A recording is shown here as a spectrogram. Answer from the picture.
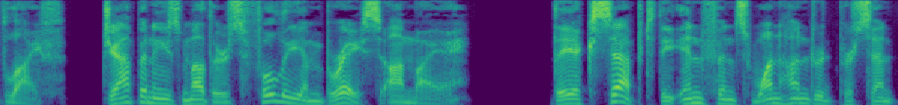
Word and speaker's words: amae: It pronounced amae, it is a notoriously difficult word to translate into English.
